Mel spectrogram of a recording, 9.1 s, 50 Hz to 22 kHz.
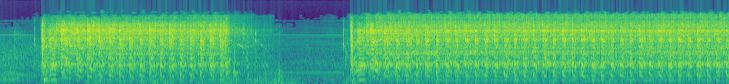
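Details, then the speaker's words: BMW 123d N47 four-cylinder diesel first start after injector seal and valve cover gasket replacement, fuel primed, six or seven crank attempts; cranks, catches, falters briefly, then settles to steady even idle. Normal diesel start and idle. "as you can see she's running and she's running all right it's running as well as i would expect a uh you know a four banger diesel to uh to run anyway"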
